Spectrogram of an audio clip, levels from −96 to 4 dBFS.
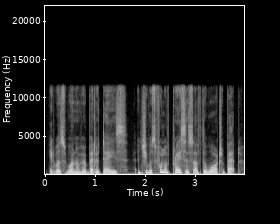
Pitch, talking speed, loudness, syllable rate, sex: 205 Hz, 255 wpm, -18 LUFS, 5.9 syllables/s, female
